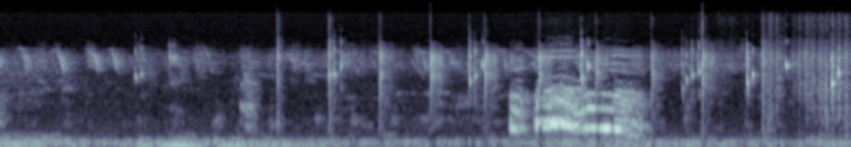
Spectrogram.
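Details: Asian pied starling singing after bathing: a run of dry clicks and short chattering notes, then a rich, harsh warbled phrase with layered tones in the second half, with more sharp clicks after it over a steady low hum.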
